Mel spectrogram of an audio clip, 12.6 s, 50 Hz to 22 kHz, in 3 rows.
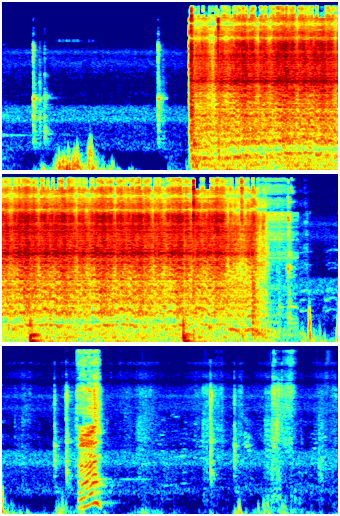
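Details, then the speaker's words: Old Ford F100 bought sight unseen, first start attempt; catches roughly with loud irregular pops and coughs, backfiring; plug wires were set for clockwise firing order though the rotor seems to spin counterclockwise; wrong firing order suspected. "I know sounds like it's backfiring which normally means it's the wrong cylinder order"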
